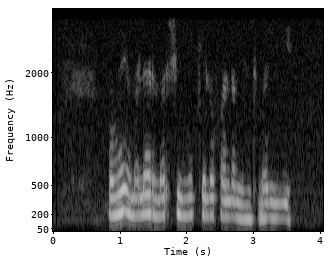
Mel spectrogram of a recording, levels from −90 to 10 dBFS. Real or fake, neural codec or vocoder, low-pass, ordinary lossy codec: real; none; 3.6 kHz; none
